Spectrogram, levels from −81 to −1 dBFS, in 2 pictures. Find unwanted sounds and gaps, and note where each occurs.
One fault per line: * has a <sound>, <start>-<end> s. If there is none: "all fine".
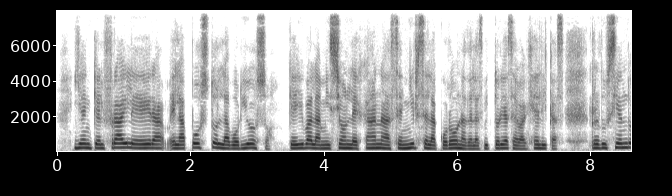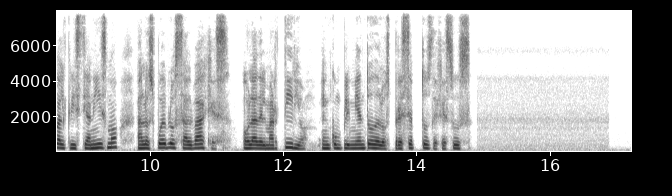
all fine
